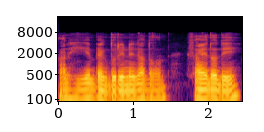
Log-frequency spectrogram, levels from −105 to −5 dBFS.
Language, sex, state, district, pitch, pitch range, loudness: Chakma, male, Tripura, Dhalai, 95 Hz, 90-95 Hz, -18 LUFS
